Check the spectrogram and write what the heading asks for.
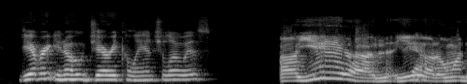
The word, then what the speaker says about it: Colangelo: Jersey and I said, how do you say this name? And she said, Colangelo. Yeah. That's how Italian people would say it.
